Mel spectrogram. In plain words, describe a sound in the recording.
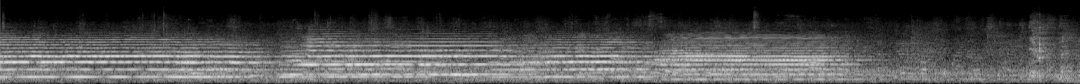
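A big band plays along.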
